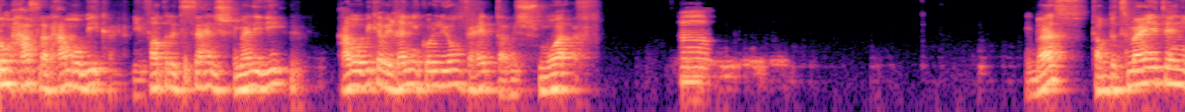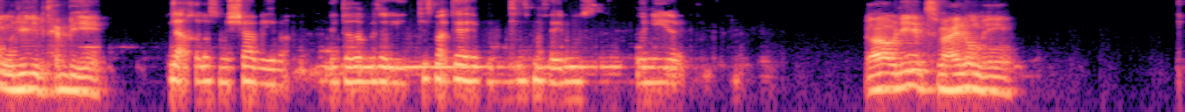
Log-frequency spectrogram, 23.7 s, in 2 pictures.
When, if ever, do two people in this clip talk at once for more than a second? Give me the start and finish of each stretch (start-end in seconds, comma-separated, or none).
none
